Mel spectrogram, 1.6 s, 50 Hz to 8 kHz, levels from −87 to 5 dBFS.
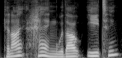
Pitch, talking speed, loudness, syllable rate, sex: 160 Hz, 185 wpm, -17 LUFS, 4.5 syllables/s, male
